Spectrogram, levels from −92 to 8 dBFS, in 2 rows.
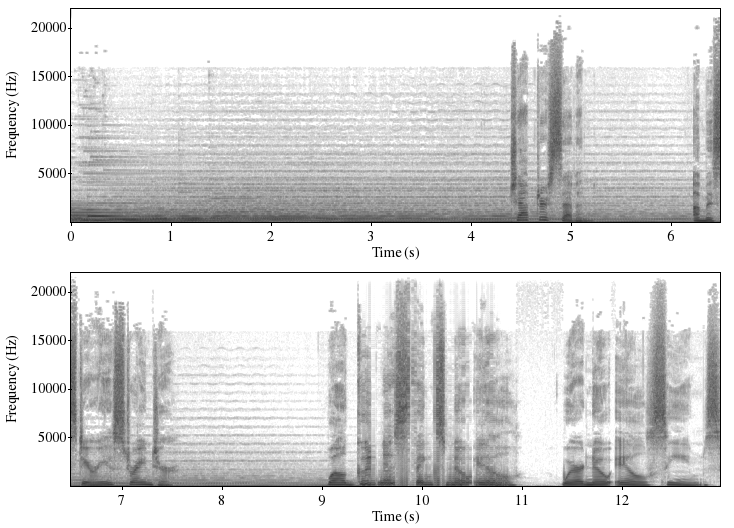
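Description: From 9.40 to 10.87 s the sound turns into a rigid, metallic buzz fixed at 200 Hz: robotic sound from repeated short buffers. Audio likely arrived too seldom, so roughly half the time was filled by replaying the last 5 ms.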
